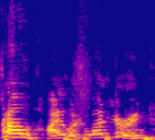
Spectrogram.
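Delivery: put-on high, slow, squeaky six-year-old voice.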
